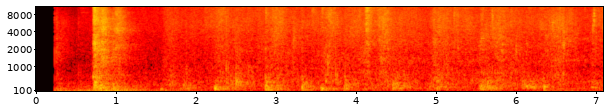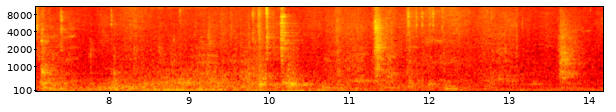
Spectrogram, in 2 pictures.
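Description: Thyssen traction elevator's doors and car: a series of knocks, clicks and a door sliding, the loudest knock about a second in, with a steady low hum underneath in the second half after the car button is pressed.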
